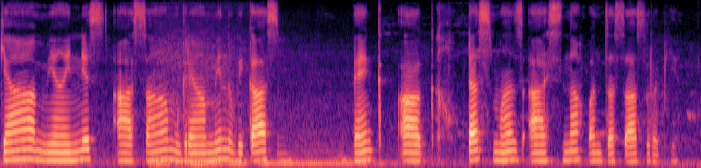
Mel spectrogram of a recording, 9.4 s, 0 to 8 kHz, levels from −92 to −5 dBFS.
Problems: background sounds at intervals, background conversations at intervals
